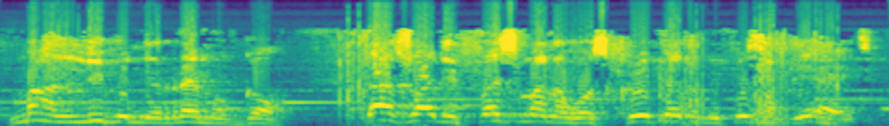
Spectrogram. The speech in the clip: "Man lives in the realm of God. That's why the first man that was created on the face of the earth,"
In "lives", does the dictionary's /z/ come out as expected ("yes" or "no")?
no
